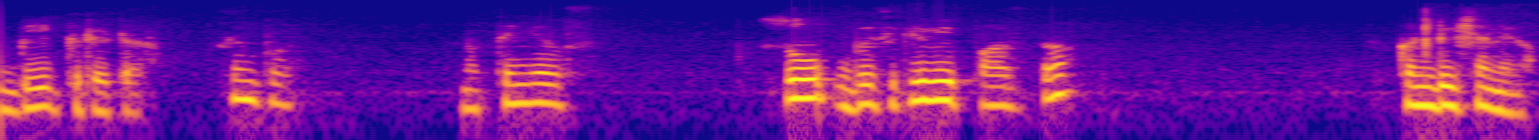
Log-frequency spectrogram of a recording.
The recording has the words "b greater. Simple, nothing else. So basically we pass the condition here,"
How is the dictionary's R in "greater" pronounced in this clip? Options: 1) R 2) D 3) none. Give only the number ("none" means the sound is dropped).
1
